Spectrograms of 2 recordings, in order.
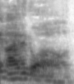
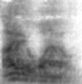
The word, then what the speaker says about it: Idlewild: the wild okay listen whenever I say ey wild because that's how I've always said it how do you think it's spelled i d e w i l d it's Idle Wild Idle Wild Idle Wild there's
